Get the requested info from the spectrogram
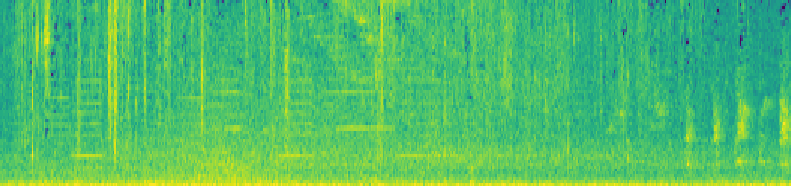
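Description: Steady low rumble of road traffic from passing vehicles.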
